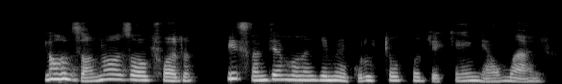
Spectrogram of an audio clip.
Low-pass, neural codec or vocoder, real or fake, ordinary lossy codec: 7.2 kHz; codec, 24 kHz, 1 kbps, SNAC; fake; none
